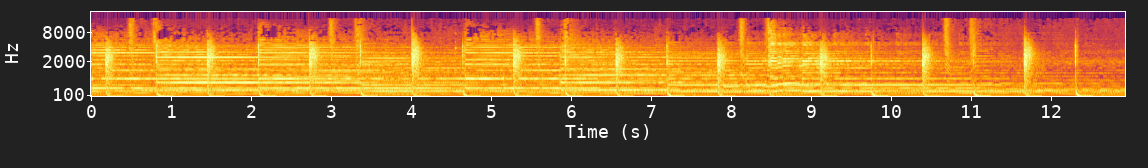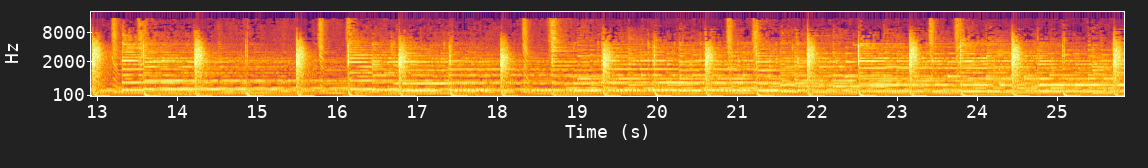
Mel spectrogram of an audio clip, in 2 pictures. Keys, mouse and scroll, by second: 0.6 space, 0.9 click, 1.0 space, 1.7 space, 1.9 click, 3.1 right click, 4.4 click, 5.6 right click, 6.8 click, 7.8 ], 7.9 ], 8.2 click, 10.6 click, 11.0 click, 12.5 space, 13.3 click, 15.2 click, 15.8 click, 17.2 right click, 17.5 click, 18.3 click, 18.9 click, 19.5 click, 20.0 space, 20.2 space, 20.7 space, 20.8 right click, 21.0 click, 21.7 click, 24.5 right click.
